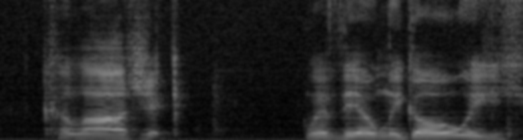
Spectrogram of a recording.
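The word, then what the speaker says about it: Kalajdžić: But yeah, the man with the hardest name to pronounce, Kalajic. I think that's how you'd say it, isn't it? I think it's a silent D. Kalajic.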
